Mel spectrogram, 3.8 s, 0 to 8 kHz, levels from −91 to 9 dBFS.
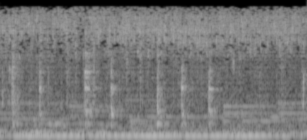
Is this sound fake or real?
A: real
